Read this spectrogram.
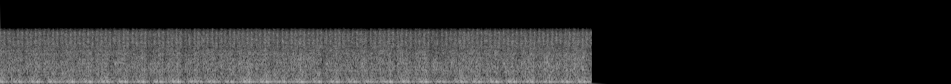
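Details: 1915 runabout petrol engine idling with a steady, distinct knock near three raps a second, which began right after some maintenance; it ran normally before, and the fix was simple.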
